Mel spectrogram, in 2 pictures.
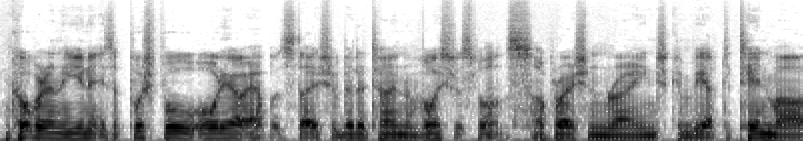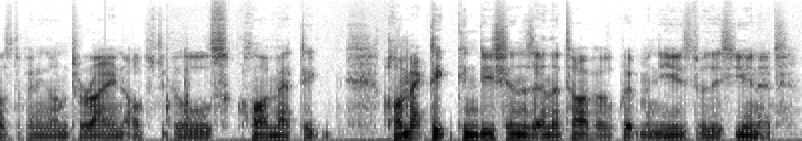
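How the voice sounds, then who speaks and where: Brisk and with few pauses, a lowish-voiced man hosting an electronics repair channel chats casually through his video, reading from a manual and muttering asides as he goes.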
